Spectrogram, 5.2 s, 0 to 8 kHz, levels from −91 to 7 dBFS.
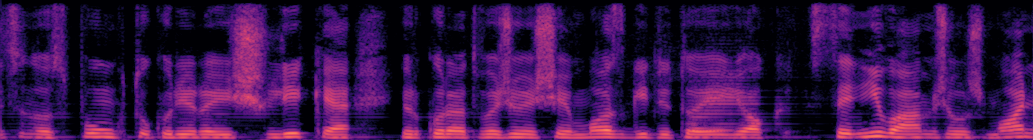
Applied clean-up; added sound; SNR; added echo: neural mask model DeepFilterNet 3.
